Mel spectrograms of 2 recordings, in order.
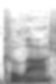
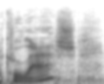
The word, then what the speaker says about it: Kulash: to pronounce a parent I get asked all the time if it's pronounced goulash or cool ash and I'm like I don't know Oh but I'm told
